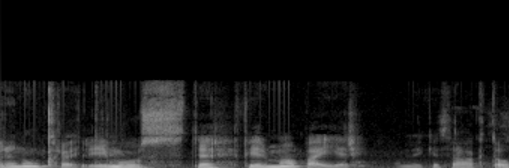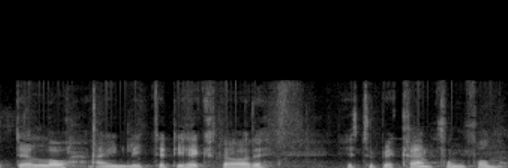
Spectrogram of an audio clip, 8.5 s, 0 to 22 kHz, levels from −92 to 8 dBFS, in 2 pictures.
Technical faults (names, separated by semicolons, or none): resampler restarted on every block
